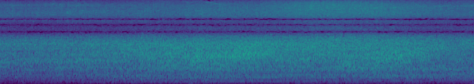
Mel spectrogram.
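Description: A red Desiro regional multiple-unit train running past close by, its running noise swelling to a peak midway and easing off near the end.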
